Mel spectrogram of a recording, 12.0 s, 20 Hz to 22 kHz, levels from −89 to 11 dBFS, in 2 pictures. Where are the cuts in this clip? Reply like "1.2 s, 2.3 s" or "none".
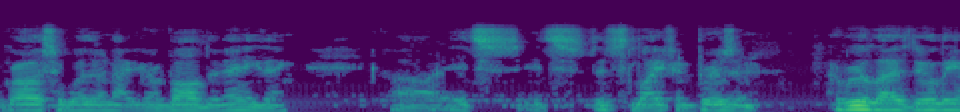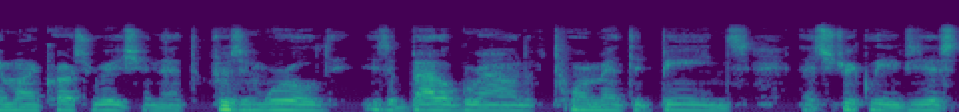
none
